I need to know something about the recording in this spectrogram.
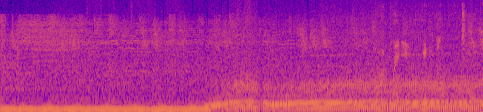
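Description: A car engine hums steadily, then revs up and holds a higher pitch.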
